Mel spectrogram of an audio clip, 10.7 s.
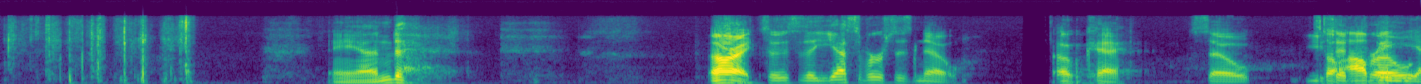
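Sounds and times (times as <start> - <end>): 
paper envelope being torn open: 0.0 - 1.5
speech: 2.5 - 3.2, 5.3 - 7.3, 7.9 - 10.6.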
